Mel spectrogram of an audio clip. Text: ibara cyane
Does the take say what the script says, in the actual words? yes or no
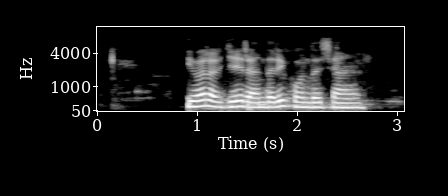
no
